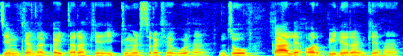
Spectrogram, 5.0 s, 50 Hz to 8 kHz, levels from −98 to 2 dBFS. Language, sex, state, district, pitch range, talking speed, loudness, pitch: Hindi, male, Jharkhand, Garhwa, 115-135 Hz, 200 wpm, -22 LUFS, 125 Hz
